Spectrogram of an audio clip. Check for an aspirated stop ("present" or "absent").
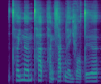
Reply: present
